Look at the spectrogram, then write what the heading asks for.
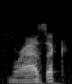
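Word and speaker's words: Mrázek: Yeah, they're starting Peter Mrazek.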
